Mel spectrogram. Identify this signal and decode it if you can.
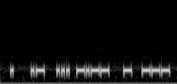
Morse code, heard as a keyed tone, about 50 wpm, spaced as for 40 wpm, 660 Hz. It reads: EASY TO
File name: archived / CRSnet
